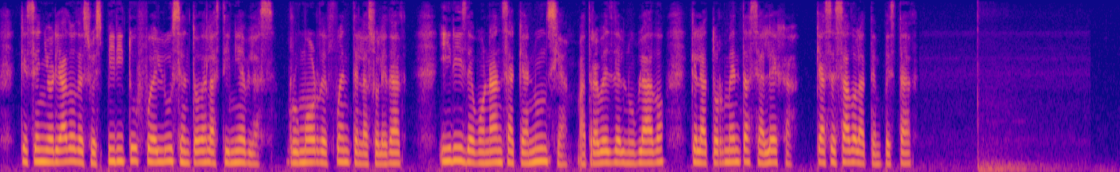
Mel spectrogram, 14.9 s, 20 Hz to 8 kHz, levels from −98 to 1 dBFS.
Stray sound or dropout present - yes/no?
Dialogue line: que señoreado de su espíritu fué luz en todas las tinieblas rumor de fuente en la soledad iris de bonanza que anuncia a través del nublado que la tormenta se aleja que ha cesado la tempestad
yes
